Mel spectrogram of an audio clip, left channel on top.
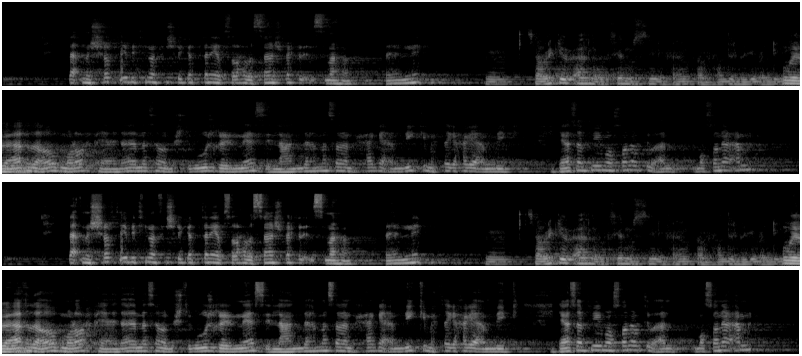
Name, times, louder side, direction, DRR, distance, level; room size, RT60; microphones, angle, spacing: voice 1, 0.4-3.5 3.8-4.2 7.8-15.5, right 3 dB, 75° right, 13 dB, 1.0 m, -32 dB
voice 2, 4.8-8.2, equal, 10° right, 8 dB, 1.4 m, -37 dB
28.0 x 27.0 x 7.5 m, 2.4 s
head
